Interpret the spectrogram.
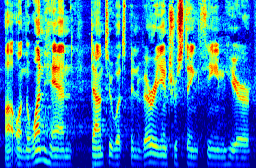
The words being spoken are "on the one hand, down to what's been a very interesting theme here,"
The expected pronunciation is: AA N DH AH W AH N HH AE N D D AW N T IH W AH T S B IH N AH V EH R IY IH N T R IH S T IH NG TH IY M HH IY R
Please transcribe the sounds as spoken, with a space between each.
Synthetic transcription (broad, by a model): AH N DH AH W AH N HH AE N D D AW N T IH W AH T S B IH N V EH R IY IH N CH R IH S T IH NG TH IY M HH IY R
